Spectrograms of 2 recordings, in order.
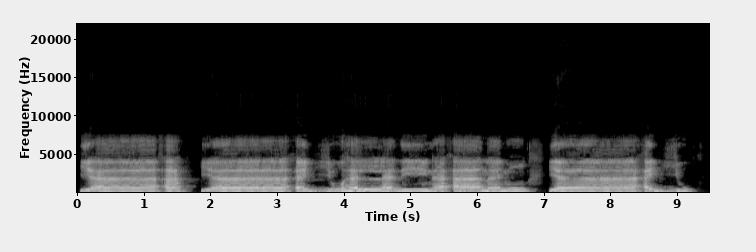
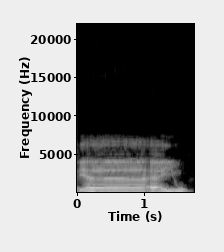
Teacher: Mentashil itu dia meringankan, membaca antara hamzah dan alif yang disamarkan.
